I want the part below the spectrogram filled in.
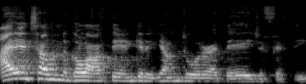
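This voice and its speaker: Delivered at a very fast pace in an animated tone, the speech is captured in a very clean recording with a silent background. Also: woman. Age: 50s. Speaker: podcast host. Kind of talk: casual live podcast commentary. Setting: livestream.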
